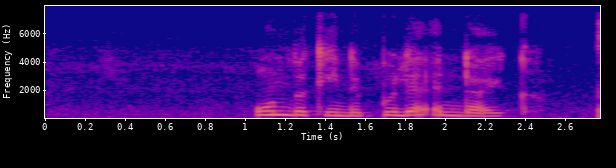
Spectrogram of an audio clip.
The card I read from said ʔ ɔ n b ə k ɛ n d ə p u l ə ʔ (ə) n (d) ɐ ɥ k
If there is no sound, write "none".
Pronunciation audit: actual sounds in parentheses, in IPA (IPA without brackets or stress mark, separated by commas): ə, d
